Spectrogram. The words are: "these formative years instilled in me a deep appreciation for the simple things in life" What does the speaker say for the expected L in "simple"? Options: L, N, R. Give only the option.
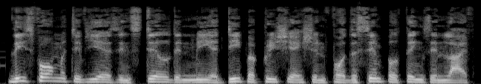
L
